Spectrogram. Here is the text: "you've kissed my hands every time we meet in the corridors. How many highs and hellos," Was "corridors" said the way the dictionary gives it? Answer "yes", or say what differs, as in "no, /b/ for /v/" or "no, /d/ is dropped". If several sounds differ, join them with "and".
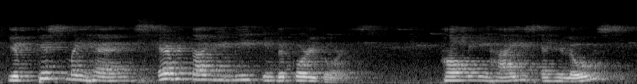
no, /s/ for /z/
